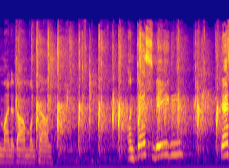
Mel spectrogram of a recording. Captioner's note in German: Beifall DIE LINKE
